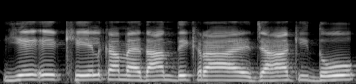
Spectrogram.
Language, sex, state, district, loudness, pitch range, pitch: Hindi, female, Haryana, Jhajjar, -11 LUFS, 195-220 Hz, 205 Hz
